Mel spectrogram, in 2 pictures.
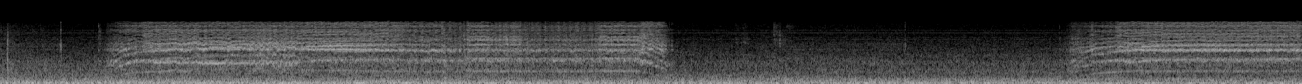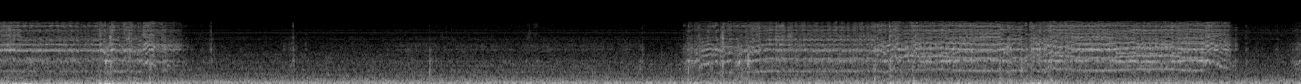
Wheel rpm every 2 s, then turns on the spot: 70, 160, 160, 40, 10, 100, 160, 30, 10, 30, 150, 160, 100.
6-10 16-18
